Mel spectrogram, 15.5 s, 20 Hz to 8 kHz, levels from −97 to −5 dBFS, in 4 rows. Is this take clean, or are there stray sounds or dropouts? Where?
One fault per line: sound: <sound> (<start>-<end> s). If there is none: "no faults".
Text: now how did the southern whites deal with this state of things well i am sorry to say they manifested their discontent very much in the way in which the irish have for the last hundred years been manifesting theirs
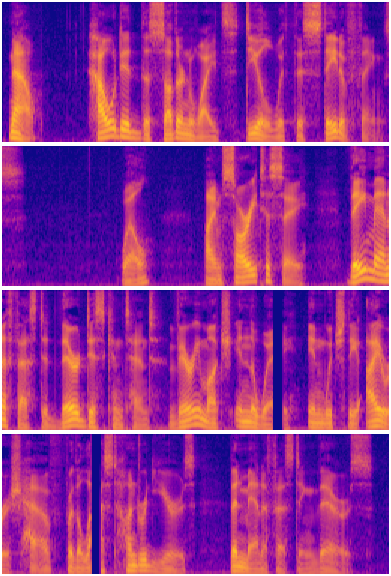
sound: dropout (10.4-10.6 s)
sound: dropout (12.5-12.6 s)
